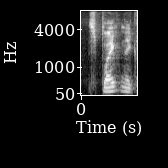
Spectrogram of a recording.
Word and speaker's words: splanchnic: abdominal organs is called the splanchnic circulation it's pronounced splenic splanknick literally just means abdominal organs uh so it's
